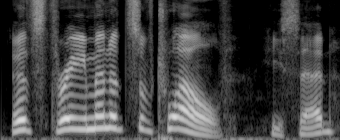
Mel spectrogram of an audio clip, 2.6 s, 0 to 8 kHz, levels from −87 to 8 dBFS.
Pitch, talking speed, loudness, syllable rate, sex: 195 Hz, 165 wpm, -16 LUFS, 4.6 syllables/s, male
